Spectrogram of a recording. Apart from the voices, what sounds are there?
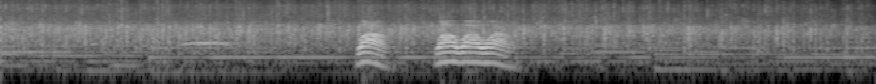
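audience applauding and cheering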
